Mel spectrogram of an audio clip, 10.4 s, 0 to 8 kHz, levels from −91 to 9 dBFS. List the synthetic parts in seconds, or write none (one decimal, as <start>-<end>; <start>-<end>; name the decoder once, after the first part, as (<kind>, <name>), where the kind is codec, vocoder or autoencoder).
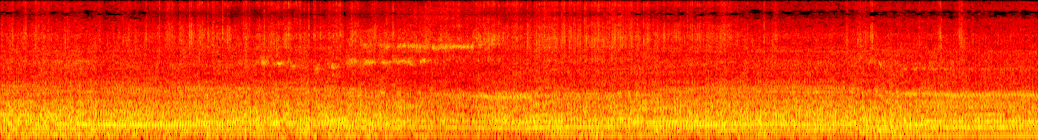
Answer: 1.5-5.5 (codec, DAC)

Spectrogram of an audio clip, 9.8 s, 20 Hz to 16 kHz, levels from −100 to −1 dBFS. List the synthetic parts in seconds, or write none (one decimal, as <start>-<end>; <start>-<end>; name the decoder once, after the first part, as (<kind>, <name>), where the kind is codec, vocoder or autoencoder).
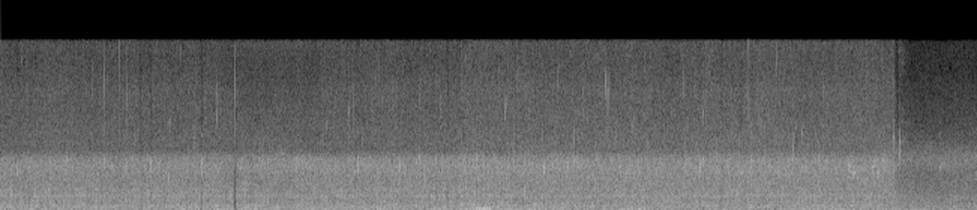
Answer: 2.2-3.2 (codec, DAC)

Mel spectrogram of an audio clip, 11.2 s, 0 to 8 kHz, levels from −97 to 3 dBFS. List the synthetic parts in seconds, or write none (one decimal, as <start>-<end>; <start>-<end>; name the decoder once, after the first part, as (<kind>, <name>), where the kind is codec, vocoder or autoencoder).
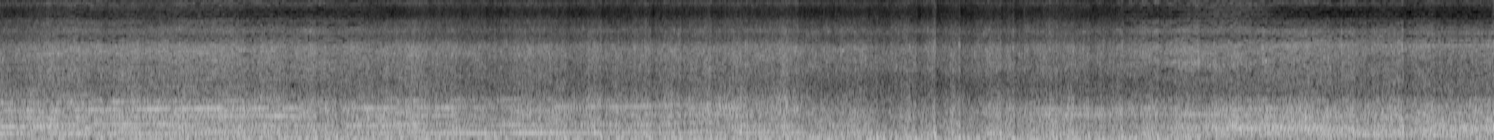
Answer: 0.7-3.0 (codec, DAC); 6.2-6.8; 7.9-10.7

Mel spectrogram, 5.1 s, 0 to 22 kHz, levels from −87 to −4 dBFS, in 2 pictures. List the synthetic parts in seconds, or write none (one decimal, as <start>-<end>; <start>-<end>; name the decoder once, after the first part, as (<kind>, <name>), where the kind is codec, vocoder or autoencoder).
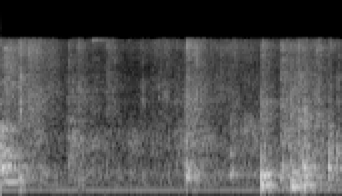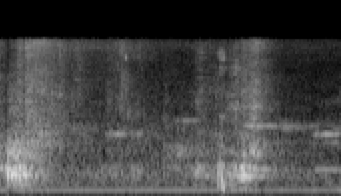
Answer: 4.5-5.1 (codec, DAC)

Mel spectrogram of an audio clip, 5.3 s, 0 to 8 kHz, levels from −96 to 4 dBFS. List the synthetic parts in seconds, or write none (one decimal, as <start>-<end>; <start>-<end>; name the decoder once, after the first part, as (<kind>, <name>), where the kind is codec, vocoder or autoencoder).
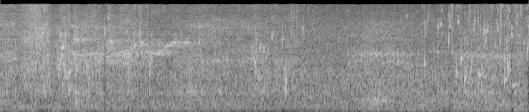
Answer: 0.0-3.0 (codec, DAC)

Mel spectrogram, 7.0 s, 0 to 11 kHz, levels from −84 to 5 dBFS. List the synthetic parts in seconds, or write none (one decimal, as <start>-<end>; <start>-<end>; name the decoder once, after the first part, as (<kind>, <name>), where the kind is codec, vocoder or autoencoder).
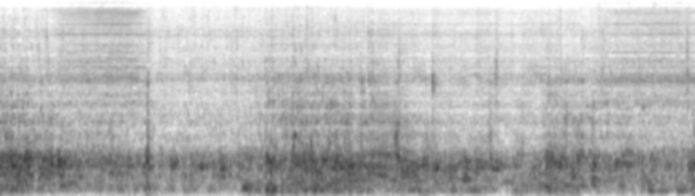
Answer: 3.7-5.8 (codec, DAC)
